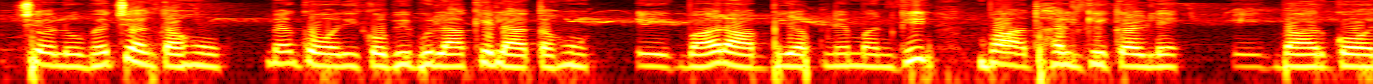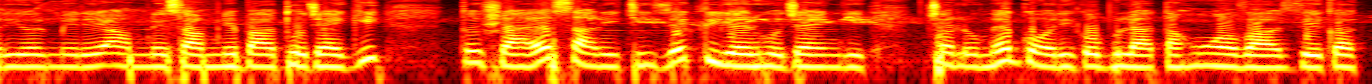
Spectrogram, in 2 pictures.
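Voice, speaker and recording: A woman acts out a young male cartoon bird, a lovestruck groom-to-be with a dark, soft-edged voice. He sounds earnest and eager, quick to plead and flatter. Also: low voice, pitched below the performer's own voice, natural voice. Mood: cheerful, flattering. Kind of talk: cartoon story voice acting.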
